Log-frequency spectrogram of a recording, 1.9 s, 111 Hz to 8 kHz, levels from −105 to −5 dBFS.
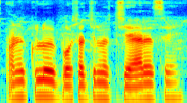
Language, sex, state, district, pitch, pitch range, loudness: Bengali, male, West Bengal, Alipurduar, 130 Hz, 120-140 Hz, -19 LUFS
